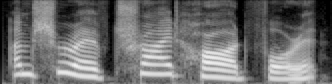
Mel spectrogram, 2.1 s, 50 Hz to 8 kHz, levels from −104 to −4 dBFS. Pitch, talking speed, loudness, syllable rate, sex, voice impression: 255 Hz, 230 wpm, -17 LUFS, 4.2 syllables/s, female, feminine, slightly adult-like, slightly powerful, clear, slightly cute, slightly unique, slightly lively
